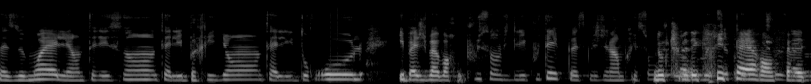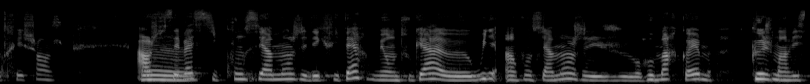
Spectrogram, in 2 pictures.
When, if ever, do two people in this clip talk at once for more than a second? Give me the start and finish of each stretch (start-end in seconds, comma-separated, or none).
6.5-8.3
